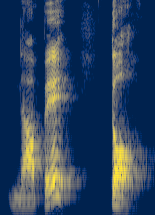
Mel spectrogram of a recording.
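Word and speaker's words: Naypyidaw: स्थल जो सुर्खियों में है म्यांमार की राजधानी नापे तो जिसकी प्रोनाउंसिएशन होता है।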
